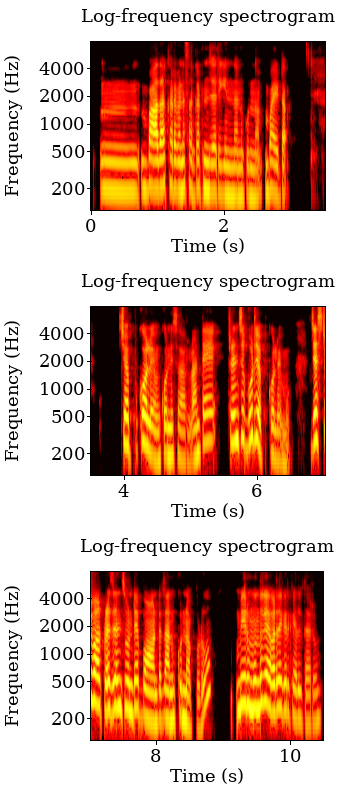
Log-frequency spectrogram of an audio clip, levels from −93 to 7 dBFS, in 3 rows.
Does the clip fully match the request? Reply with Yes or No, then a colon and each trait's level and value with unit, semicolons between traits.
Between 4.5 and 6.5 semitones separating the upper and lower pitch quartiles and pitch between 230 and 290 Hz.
No: average, 4.8 semitones; high, 200 Hz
